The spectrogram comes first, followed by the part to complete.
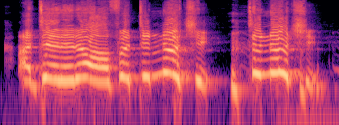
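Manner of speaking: very high, loud, squeaky put-on voice.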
